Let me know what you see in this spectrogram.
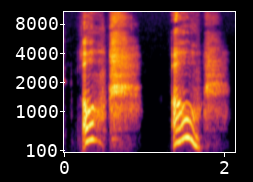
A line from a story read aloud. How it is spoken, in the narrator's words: Della leaped up like a singed cat and cried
